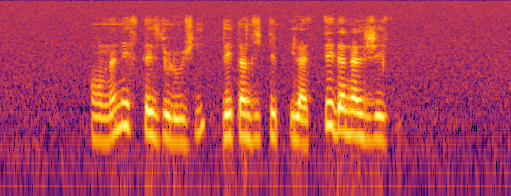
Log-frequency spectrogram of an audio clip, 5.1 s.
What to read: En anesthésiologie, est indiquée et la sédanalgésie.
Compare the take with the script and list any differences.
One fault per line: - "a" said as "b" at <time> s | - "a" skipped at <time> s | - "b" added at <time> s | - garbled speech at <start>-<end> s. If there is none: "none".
none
